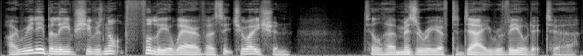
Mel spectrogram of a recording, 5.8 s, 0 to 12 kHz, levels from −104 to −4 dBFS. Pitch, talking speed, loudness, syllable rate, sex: 120 Hz, 215 wpm, -18 LUFS, 6.6 syllables/s, male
